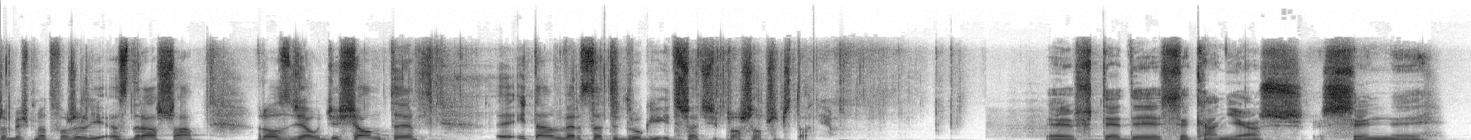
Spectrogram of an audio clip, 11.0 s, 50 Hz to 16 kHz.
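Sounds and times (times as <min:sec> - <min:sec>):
man reading aloud: 0:00.0 - 0:06.4, 0:07.8 - 0:10.9
man speaking: 0:00.0 - 0:06.4, 0:07.6 - 0:10.9.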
